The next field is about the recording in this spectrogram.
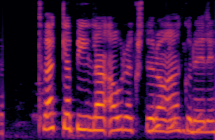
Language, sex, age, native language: Icelandic, male, 18-19, Icelandic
